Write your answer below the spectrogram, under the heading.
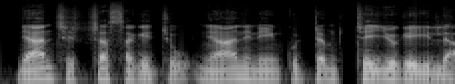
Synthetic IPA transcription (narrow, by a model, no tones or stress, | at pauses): ɲaːnɕiʂɐsɐɣit͡ɕːuɲaːninijkutːɐmt͡ɕe̞jːuɣɐjilːɐ̰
